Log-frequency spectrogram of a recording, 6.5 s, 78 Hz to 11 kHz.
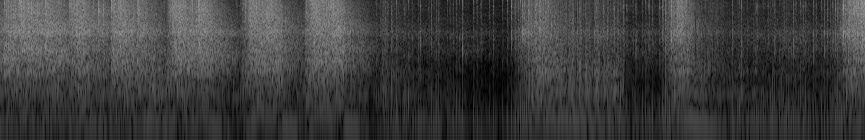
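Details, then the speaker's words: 1982 Honda CB750 carbureted four (cross kart), after jets drilled: revs up but stumbles and breaks up each time it climbs, falling back short of high revs past 4000 rpm, with fire from the exhaust and no black smoke. The owners suspect a lean mixture. "this is why we need like an o2 sensor it doesn't smell overly rich though now i don't see black smoke either yeah i mean it's blowing fire out of the exhaust too just to me that seems like a lean issue"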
